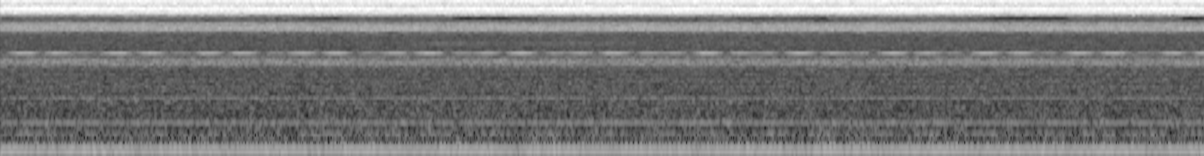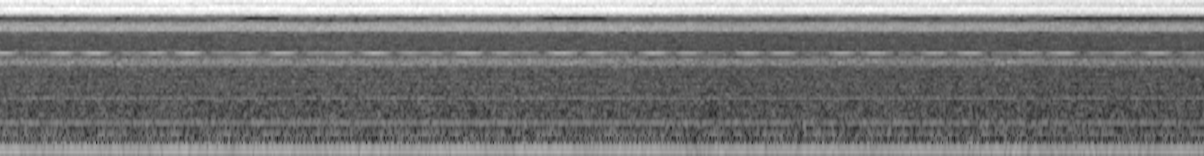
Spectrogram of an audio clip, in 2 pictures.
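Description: Faint steady electronic hiss with a low hum, unchanging throughout: the empty noise floor of a live broadcast feed with no sound on it.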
